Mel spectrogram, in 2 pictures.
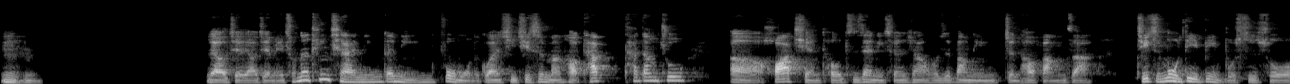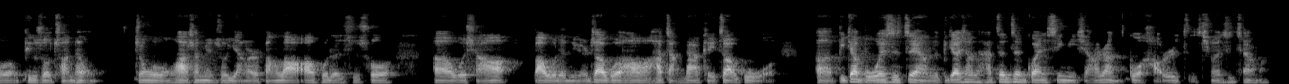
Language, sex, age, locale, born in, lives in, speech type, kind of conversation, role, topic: Chinese, male, 25-29, zh-TW, United States, United States, conversation, podcast, host, 你怎么看待父母用钱来表达爱的方式？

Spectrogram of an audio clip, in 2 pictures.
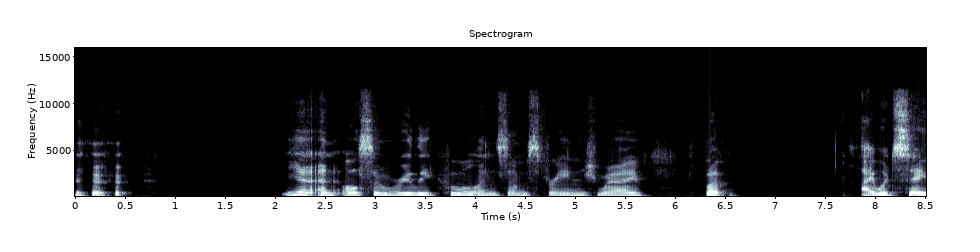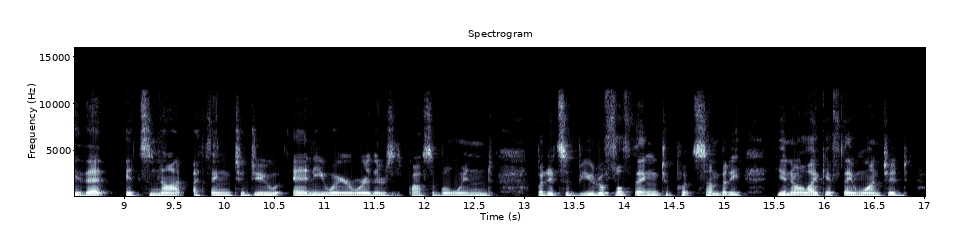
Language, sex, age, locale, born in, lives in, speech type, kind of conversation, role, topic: English, female, 50-54, en-US, United States, United States, conversation, unstructured, none, What personal rituals, stories, or traditions help you honor and keep your loved ones' memories alive?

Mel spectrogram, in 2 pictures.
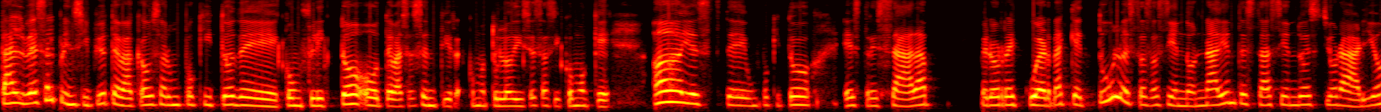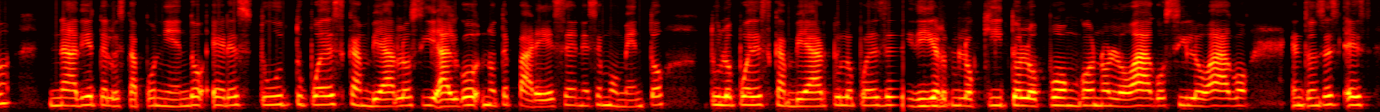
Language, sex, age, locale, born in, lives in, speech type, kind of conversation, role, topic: Spanish, female, 40-44, es-MX, Mexico, United States, conversation, advice, advisor, ¿Cómo puedo equilibrar mis hobbies con mis responsabilidades diarias?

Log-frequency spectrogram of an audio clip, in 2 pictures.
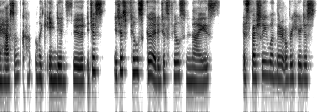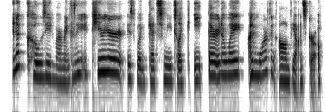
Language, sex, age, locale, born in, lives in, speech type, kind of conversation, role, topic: English, female, 18-19, en-US, India, United States, conversation, unstructured, none, How do you decide where to order takeout from when everyone has a different comfort food favorite?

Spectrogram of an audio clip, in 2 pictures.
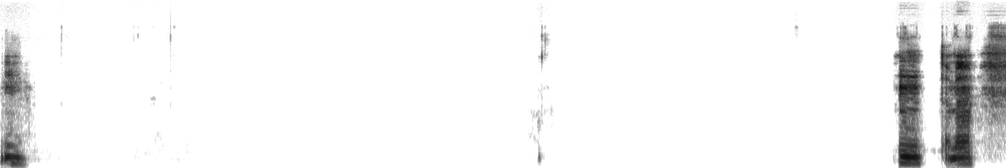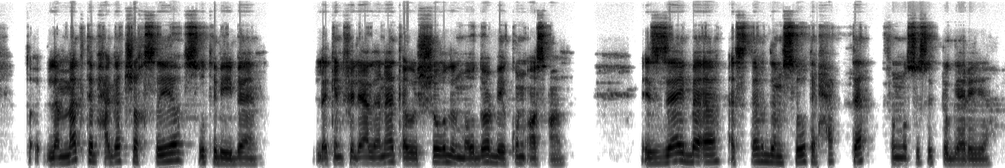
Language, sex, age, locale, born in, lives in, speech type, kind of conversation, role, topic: Arabic, male, 18-19, ar-EG, Egypt, Egypt, read, expert-assistant, asker, إزاي أطور أسلوبي في الكتابة الإبداعية وأخلي عندي صوت مميز يبان في كل اللي بكتبه؟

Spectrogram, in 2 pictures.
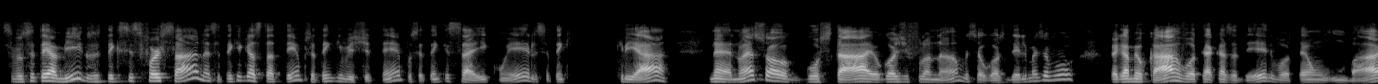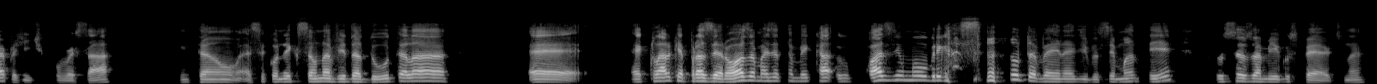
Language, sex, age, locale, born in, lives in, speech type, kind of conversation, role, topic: Portuguese, male, 35-39, pt-BR, Brazil, United States, conversation, podcast, host, Como você faz novas amizades em diferentes fases da vida?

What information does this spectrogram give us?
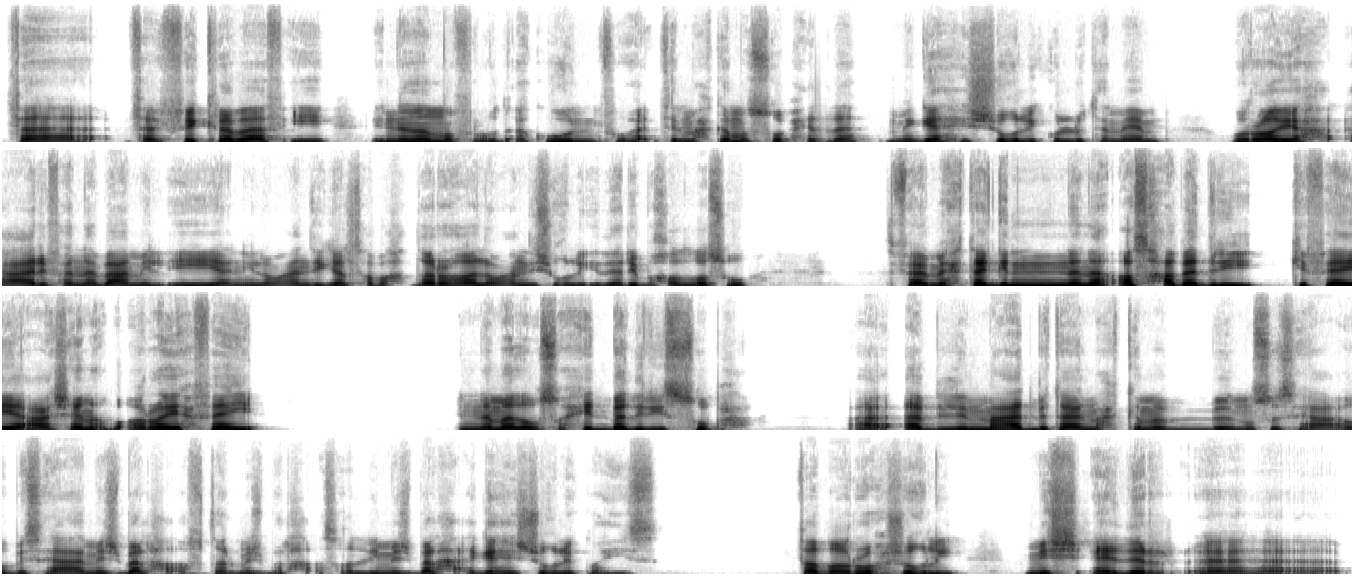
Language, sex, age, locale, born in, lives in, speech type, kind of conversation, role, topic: Arabic, male, 20-24, ar-EG, Egypt, Egypt, conversation, advice, user, إزاي أقدر أبني روتين يومي يساعدني أتعامل مع إحساس عدم اليقين بسبب أخبار العالم؟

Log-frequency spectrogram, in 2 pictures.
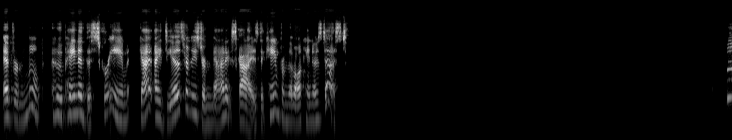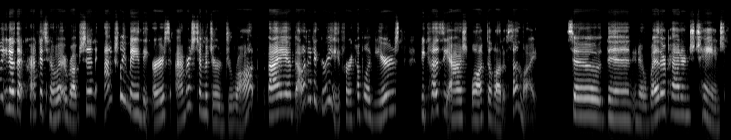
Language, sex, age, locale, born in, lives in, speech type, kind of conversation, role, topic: English, female, 45-49, en-US, United States, United States, read, expert-assistant, expert, Why does the sky appear blue during the day?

